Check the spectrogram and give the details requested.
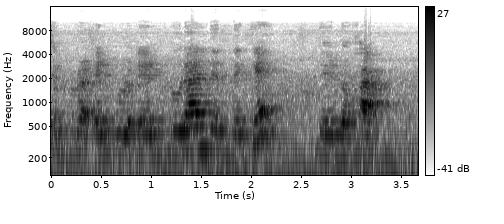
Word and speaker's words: Eloah: ponerle im al final, le vamos a poner una A y un acento en la A. Es decir, para saber en dónde está la fuerza de la palabra, de la pronunciación. Eloha o Eloah también viene de la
